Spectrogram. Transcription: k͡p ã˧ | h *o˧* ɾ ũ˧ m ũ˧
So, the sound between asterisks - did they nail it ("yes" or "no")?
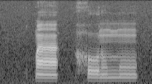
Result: yes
